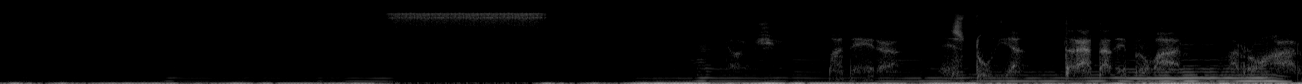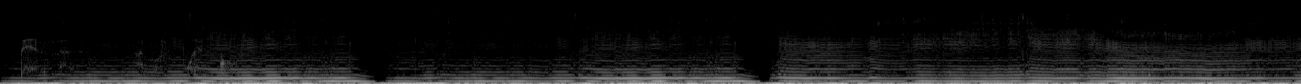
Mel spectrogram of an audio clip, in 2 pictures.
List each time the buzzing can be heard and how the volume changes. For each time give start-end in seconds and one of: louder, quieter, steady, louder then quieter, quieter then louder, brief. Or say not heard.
0.0-25.9 louder.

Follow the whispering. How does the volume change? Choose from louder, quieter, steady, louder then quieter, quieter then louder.
louder then quieter.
